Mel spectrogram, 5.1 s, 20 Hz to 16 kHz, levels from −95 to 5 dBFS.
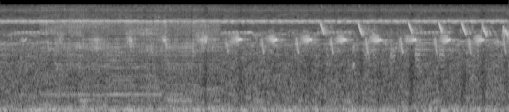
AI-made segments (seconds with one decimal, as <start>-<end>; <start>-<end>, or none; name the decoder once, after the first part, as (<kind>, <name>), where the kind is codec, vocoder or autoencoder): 0.4-2.2 (codec, SNAC)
